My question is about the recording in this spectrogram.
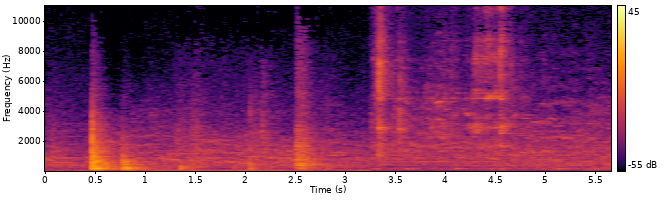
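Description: A ceramic bowl set down on a wooden table with two knocks about half a second in, then lighter clinks of a metal spoon against a metal pan as food is spooned out.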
